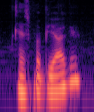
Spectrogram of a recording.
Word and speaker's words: Kasper Bjørke: Kasper Bjørke.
